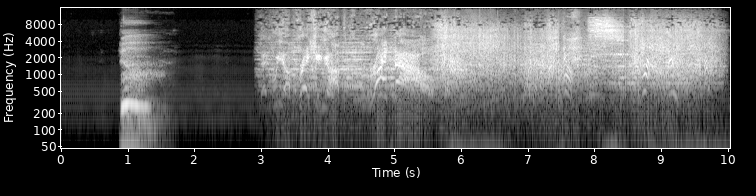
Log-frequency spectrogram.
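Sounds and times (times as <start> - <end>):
woman sighing: 0.9 - 1.6.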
